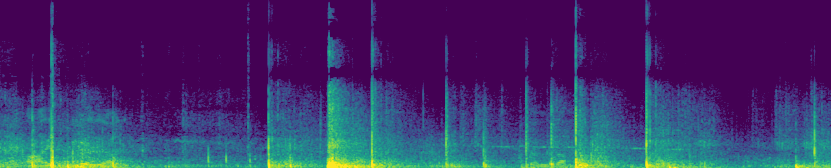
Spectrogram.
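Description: Diwali firecrackers going off, with about half a dozen sharp bangs at uneven intervals. The loudest bang comes about three seconds in and echoes briefly.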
